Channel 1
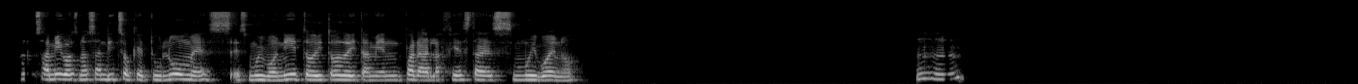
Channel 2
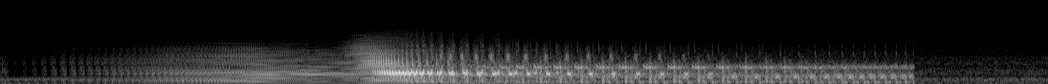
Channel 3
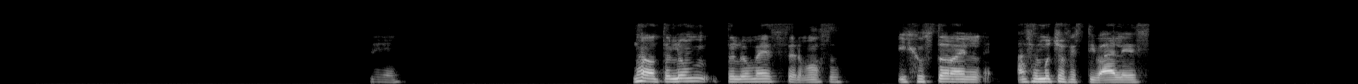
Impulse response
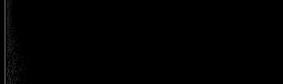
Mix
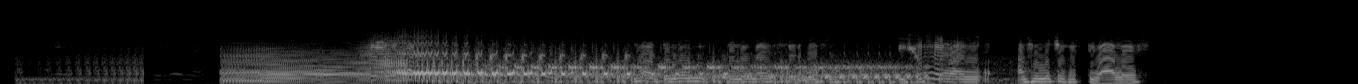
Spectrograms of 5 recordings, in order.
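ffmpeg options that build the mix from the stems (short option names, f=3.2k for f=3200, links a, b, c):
-filter_complex "[0:a]acrusher=bits=5:dc=4:mix=0:aa=0.000001,volume=-1.5dB[a];[1:a]asoftclip=type=tanh:threshold=-19dB,adelay=150,volume=-3dB,asplit=3[b][c][d];[b]atrim=end=1.44,asetpts=PTS-STARTPTS,afade=t=out:st=1.436:d=0.004:c=hsin[e];[c]atrim=start=1.44:end=2.2,asetpts=PTS-STARTPTS,volume=0[f];[d]atrim=start=2.2,asetpts=PTS-STARTPTS,afade=t=in:d=0.004:c=hsin[g];[e][f][g]concat=n=3:v=0:a=1[h];[2:a]tiltshelf=f=1.1k:g=8,acompressor=threshold=-12dB:ratio=6,aeval=exprs='(tanh(7.08*val(0)+0.7)-tanh(0.7))/7.08':c=same,volume=-6.5dB,asplit=2[i][j];[j]apad=whole_len=599305[k];[a][k]sidechaingate=range=-43dB:threshold=-59dB:ratio=16:detection=peak[l];[l][i]amix=inputs=2:normalize=0,lowpass=f=2.3k:t=q:w=6.3,acompressor=threshold=-26dB:ratio=6,volume=0dB[m];[h][m]amix=inputs=2:normalize=0,alimiter=level_in=1dB:limit=-24dB:level=0:latency=1:release=57,volume=-1dB"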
